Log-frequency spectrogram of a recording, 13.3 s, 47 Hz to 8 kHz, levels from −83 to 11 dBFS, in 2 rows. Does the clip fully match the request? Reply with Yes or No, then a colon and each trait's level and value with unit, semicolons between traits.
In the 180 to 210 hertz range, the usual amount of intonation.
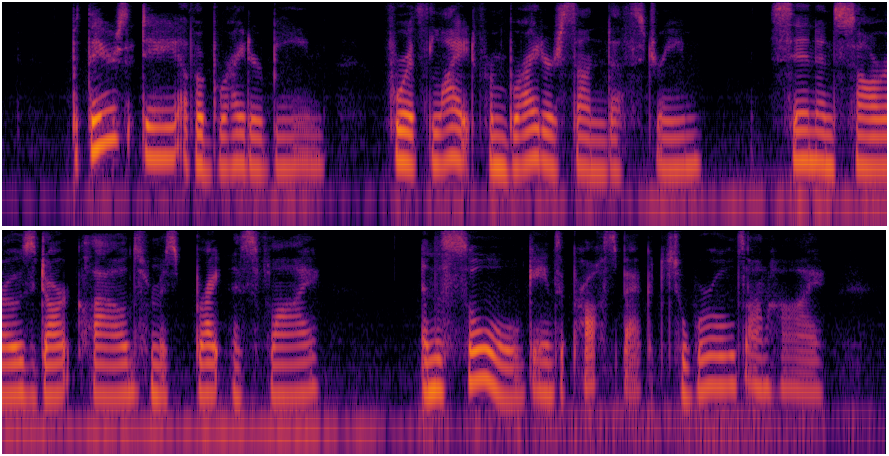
No: medium, 185 Hz; narrow, 2.2 semitones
